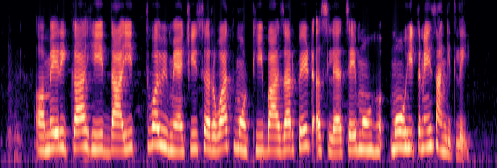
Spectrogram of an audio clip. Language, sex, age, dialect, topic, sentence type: Marathi, female, 18-24, Standard Marathi, banking, statement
